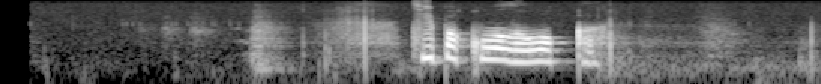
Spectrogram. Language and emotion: Russian, neutral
